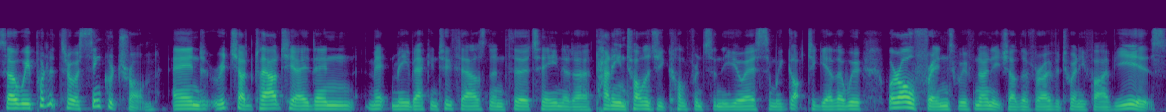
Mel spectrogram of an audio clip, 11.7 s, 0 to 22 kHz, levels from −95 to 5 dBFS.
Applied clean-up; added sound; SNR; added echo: none; none; none; none.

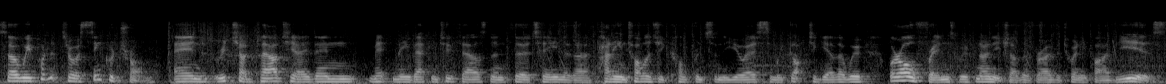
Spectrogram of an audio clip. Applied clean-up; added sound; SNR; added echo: none; Gunshot, gunfire; 19 dB; reverberation time 0.4 s.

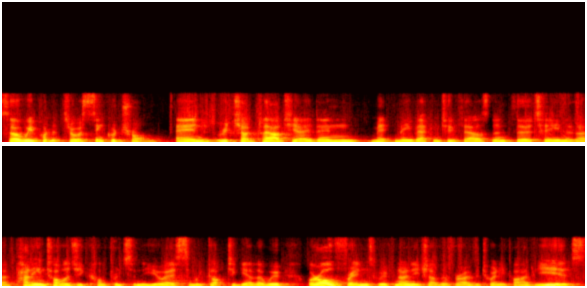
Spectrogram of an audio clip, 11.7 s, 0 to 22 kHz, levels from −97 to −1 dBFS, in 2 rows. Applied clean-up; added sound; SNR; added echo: neural separator model SepFormer DNS4.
